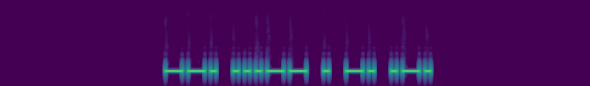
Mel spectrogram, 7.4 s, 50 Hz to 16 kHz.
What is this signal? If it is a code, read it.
Morse code, heard as a keyed tone, about 17 wpm, 700 Hz. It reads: G3ENR
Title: DXCC-100 Call Signs - 5 Characters - 17wpm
